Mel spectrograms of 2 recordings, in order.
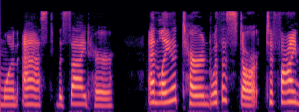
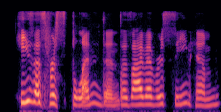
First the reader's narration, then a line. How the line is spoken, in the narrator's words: she laughed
